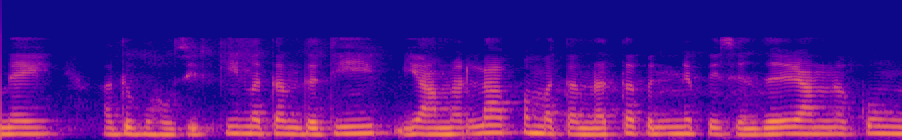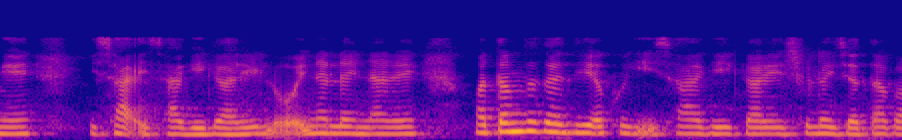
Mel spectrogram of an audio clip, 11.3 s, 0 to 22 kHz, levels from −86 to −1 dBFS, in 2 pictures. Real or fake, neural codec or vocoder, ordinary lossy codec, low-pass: fake; codec, 16 kHz, 6 kbps, DAC; none; 7.2 kHz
